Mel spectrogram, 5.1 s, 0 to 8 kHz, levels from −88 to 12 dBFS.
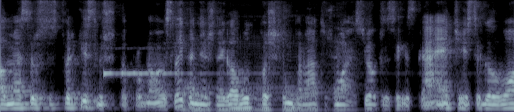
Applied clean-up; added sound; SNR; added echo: neural mask model RNNoise.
